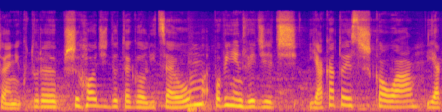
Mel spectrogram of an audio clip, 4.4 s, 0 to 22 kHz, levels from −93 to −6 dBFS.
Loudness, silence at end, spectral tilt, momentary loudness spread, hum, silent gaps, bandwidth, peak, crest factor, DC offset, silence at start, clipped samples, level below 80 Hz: -17 LUFS; 0 s; -3.5 dB/octave; 4 LU; none; none; 14.5 kHz; -2 dBFS; 14 dB; under 0.1%; 0 s; under 0.1%; -50 dBFS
